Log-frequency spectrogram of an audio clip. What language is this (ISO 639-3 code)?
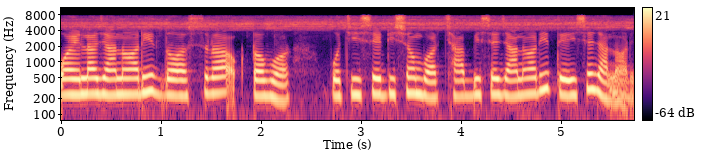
ben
